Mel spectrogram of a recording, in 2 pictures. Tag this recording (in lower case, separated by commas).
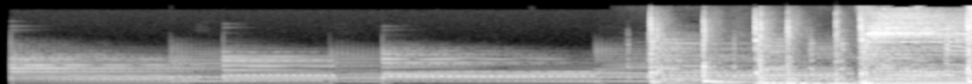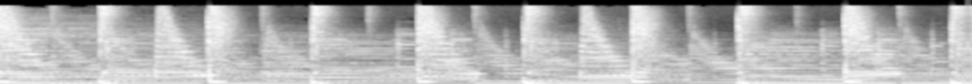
synthesizer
